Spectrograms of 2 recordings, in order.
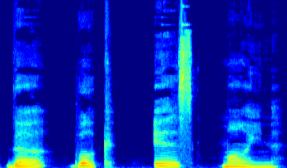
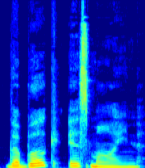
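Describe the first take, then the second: First: Slow reading. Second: Said in the usual way. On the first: Shown as a demonstration. Teacher reading slowly for students. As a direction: split into two slow chunks. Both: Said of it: "好，慢慢来读。".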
